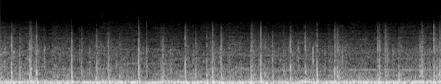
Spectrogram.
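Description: Large fireworks display: a dense, rapid crackling of many shells bursting over a steady low rumble.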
